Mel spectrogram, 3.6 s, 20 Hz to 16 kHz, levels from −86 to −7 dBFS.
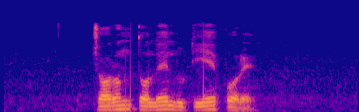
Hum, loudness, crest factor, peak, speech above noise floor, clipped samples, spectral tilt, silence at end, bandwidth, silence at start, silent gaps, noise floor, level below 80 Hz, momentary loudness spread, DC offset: none; -31 LUFS; 18 dB; -14 dBFS; 37 dB; under 0.1%; -6 dB/octave; 1.05 s; 7.6 kHz; 0.95 s; none; -67 dBFS; -60 dBFS; 6 LU; under 0.1%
